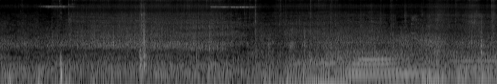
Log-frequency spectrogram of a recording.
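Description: Motor vehicle engine running nearby. It comes in about two-thirds of the way through, rises briefly in pitch, then holds a steady hum over outdoor background noise.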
